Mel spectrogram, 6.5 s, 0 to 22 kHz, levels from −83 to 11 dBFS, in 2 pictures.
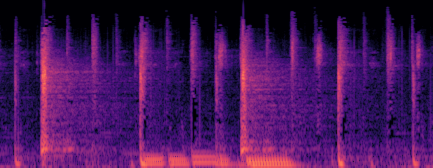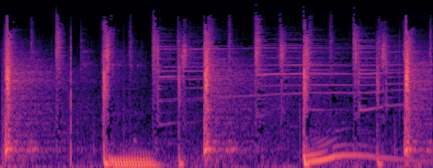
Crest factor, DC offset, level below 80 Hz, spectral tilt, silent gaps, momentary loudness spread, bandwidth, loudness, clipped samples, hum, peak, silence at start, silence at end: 22 dB; under 0.1%; -32 dBFS; -2.5 dB/octave; none; 14 LU; 17 kHz; -20 LUFS; under 0.1%; none; 0 dBFS; 0 s; 0 s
